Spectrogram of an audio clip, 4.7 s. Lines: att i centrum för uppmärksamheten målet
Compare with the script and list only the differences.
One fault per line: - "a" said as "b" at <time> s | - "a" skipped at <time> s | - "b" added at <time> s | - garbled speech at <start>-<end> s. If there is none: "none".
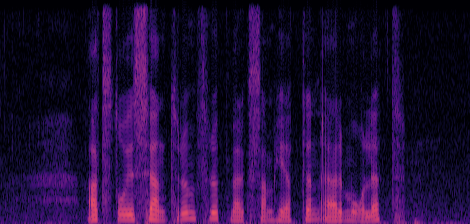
- "stå" added at 1.0 s
- "är" added at 3.2 s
